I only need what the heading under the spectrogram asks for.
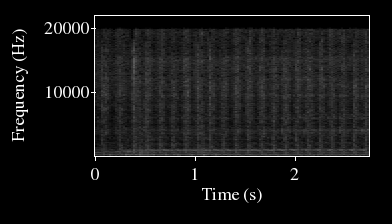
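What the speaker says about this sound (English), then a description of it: "while I top stitch through that bit." A sewing machine top stitches through the fabric and elastic of a face covering, running in a quiet, steady, rapid mechanical rhythm for a few seconds with no voices.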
